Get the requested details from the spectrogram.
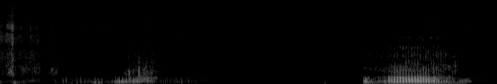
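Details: Sleeping dog snoring: rough, low snorting rumbles with a pause between breaths.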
